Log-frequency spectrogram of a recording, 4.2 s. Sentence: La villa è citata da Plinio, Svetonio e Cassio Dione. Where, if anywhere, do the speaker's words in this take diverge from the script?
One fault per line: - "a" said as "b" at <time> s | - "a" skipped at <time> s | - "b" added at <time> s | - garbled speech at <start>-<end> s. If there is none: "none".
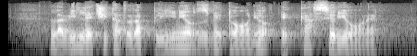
none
